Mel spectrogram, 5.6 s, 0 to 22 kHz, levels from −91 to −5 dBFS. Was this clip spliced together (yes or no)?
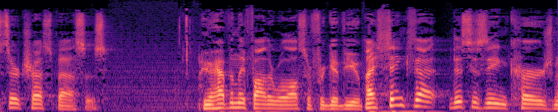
yes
